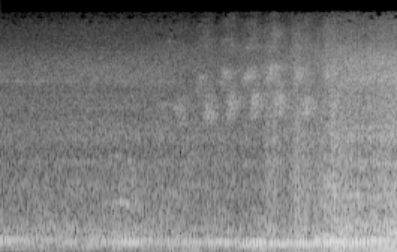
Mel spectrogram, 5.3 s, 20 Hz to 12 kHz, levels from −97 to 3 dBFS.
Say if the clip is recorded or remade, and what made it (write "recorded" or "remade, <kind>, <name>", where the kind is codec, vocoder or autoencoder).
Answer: recorded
